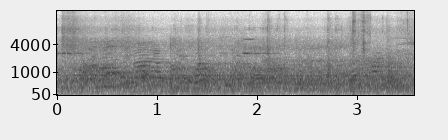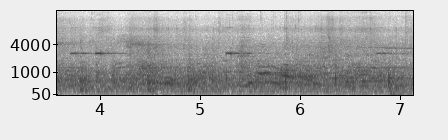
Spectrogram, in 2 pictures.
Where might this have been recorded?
in a crowded indoor space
